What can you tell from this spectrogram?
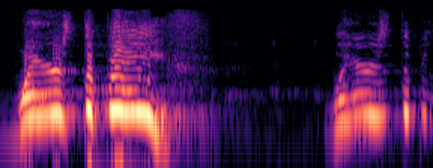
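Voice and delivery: put-on loud, high-pitched old-lady catchphrase; funny older lady. Pastor imitating an old lady's burger commercial, comically loud and high. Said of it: "older lady who was really kind of funny in the way she said it".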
